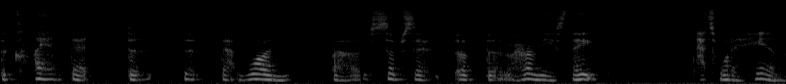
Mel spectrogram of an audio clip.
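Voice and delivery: hushed, soft, secretive whisper. A character leans down to another's ear, whispering. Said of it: "she leans down and whispers in her ear".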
